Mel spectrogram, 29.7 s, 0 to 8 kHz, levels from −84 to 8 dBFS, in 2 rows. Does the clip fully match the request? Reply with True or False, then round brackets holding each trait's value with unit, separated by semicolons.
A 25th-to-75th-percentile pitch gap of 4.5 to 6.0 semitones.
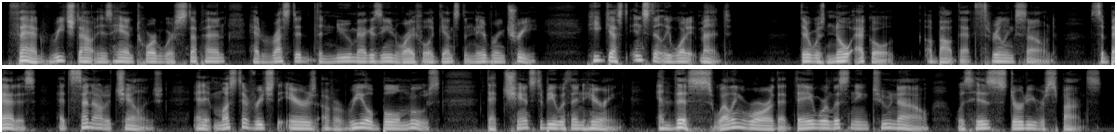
False (2.8 semitones)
